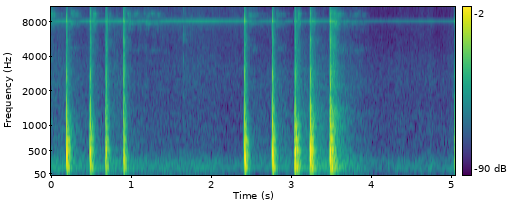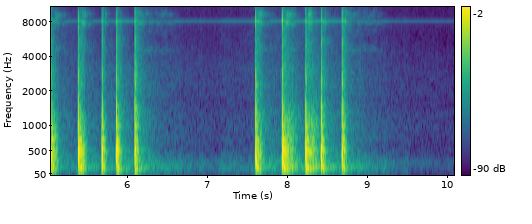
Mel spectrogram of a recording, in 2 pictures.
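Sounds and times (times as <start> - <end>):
pen tapping on display screen: 0.2 - 1.0, 2.4 - 3.6.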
